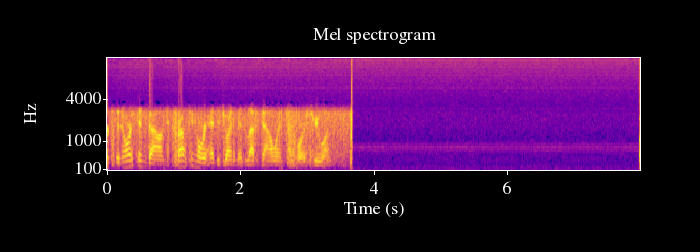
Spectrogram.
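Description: Talking over the cockpit headset intercom, thin and cut off above the upper voice range, for about three and a half seconds. The audio then cuts out abruptly with a click, leaving near silence with a faint steady hum.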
